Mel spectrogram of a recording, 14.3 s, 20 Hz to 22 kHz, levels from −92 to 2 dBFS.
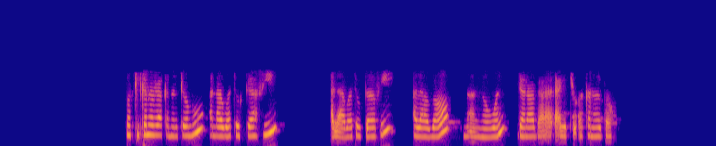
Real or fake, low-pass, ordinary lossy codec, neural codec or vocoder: fake; 3.6 kHz; MP3, 24 kbps; codec, 16 kHz, 1 kbps, X-Codec, HuBERT features, trained on balanced general audio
